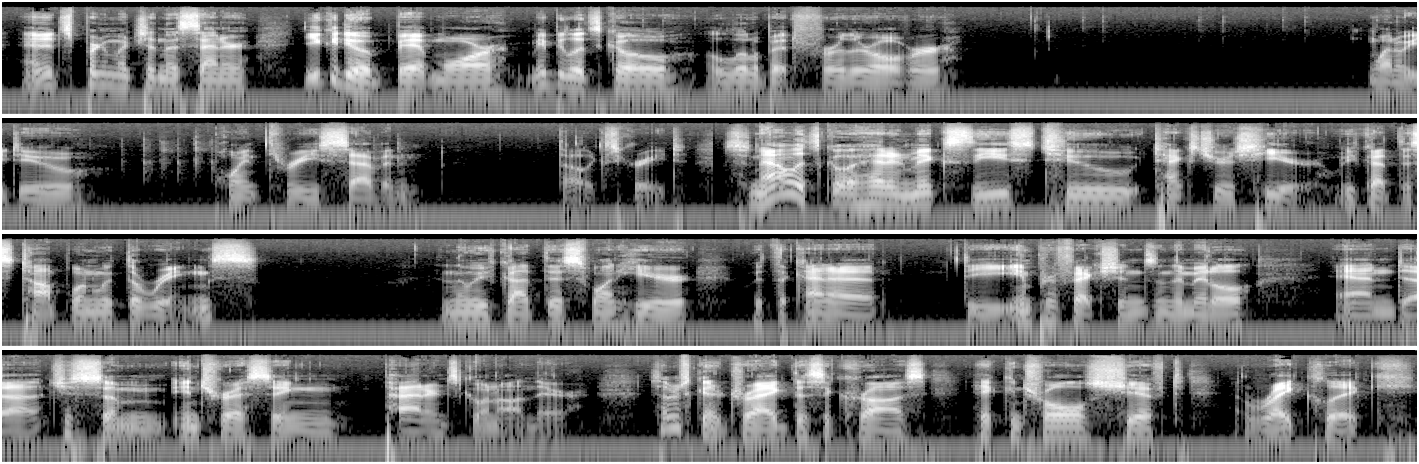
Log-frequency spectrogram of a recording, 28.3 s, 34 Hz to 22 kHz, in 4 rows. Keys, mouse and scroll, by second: 3.2 click, 6.3 click, 7.8 BackSpace, 10.6 middle click, 11.0 middle click, 11.6-12.0 scroll down 3, 13.4 ctrl+shift+click, 16.7 ctrl+shift+click, 24.7 click, 26.9-28.3 ctrl+shift+right drag.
